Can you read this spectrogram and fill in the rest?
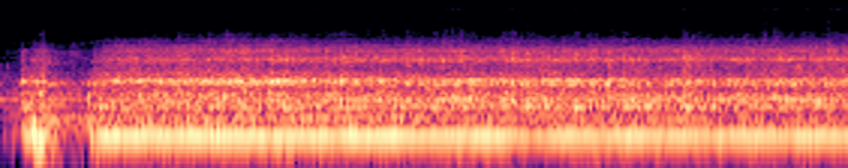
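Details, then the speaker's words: Washing machine motor after lubrication fixed a loud noise at startup: switch click, then steady low hum, spinning smoothly with no squeal or grinding. "Até é melhor. Tá girando bem ainda. Então era só aquilo lá mesmo."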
